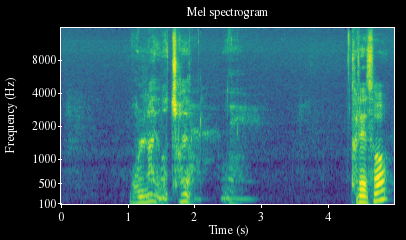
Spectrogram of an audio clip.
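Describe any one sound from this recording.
A middle-aged man speaks calmly and expressively into a microphone.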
